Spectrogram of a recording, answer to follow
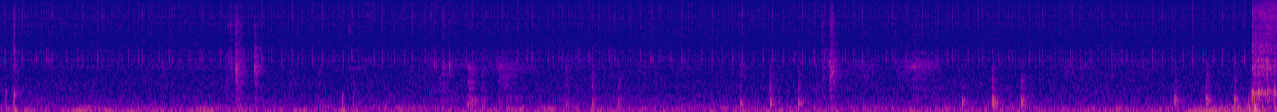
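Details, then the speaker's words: Abdominal percussion during a head-to-toe assessment: soft, scattered finger taps over the right upper quadrant (liver) and left upper quadrant (spleen), where a dull note over an organ is a normal finding. "you might find like a dull sound to appear if you go over an organ and that would be a normal finding"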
